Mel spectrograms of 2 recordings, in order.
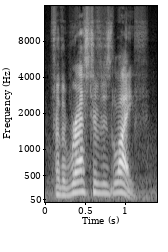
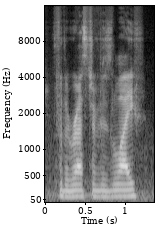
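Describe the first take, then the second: First: "rest" hit higher and harder; raised, indignant restatement with stress on "rest"; emphatic repeat. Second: Said in the usual way. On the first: Real, not acted.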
